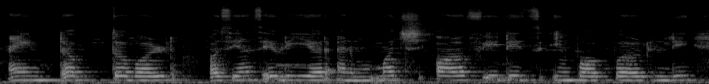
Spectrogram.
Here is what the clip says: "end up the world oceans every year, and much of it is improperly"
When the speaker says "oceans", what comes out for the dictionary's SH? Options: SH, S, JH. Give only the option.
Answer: S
